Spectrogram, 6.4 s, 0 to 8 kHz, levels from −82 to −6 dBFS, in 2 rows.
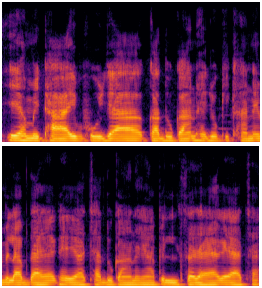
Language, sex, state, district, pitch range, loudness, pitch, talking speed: Hindi, male, Punjab, Kapurthala, 110-115 Hz, -18 LUFS, 115 Hz, 205 wpm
